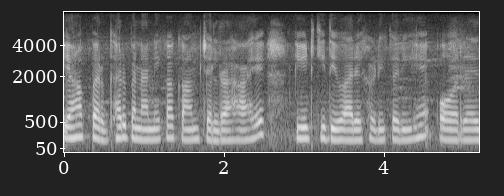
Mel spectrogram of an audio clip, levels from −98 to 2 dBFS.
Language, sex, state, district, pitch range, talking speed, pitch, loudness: Hindi, female, Bihar, Kishanganj, 175-205 Hz, 195 wpm, 185 Hz, -18 LUFS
